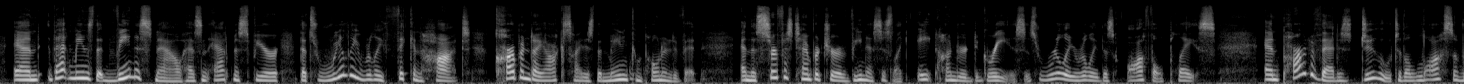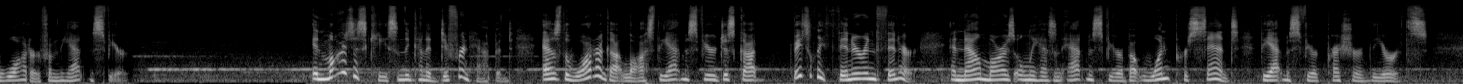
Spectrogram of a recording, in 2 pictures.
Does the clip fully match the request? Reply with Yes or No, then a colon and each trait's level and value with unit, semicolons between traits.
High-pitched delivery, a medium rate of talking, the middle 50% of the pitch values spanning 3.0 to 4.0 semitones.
No: high, 200 Hz; average, 180 wpm; average, 4.8 semitones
